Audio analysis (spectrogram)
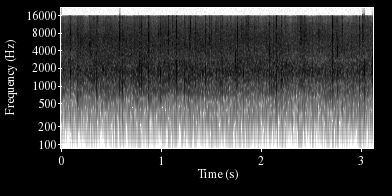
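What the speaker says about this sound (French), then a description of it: "Je vous demande de l'applaudir." A crowd at an aviation museum inauguration applauds steadily and densely, a continuous wash of many hands clapping close by, with no voices standing out.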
